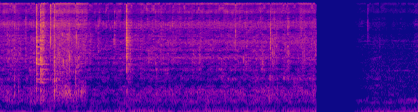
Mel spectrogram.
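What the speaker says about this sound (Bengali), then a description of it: "এদিকে সিমও কষানো হয়ে যেতেছে।" Flat beans frying down in a pan: steady close sizzling with stirring scrapes and a low kitchen hum, cut by a short silence before a quieter stretch.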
